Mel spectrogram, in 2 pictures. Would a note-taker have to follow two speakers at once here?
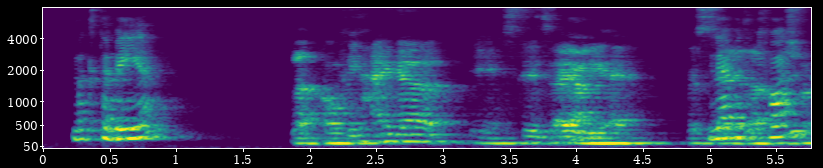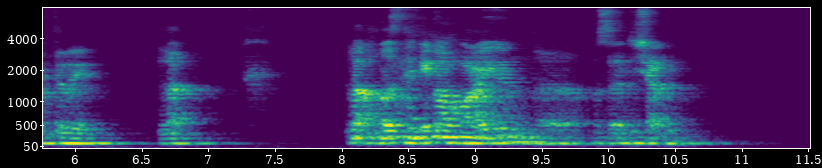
Yes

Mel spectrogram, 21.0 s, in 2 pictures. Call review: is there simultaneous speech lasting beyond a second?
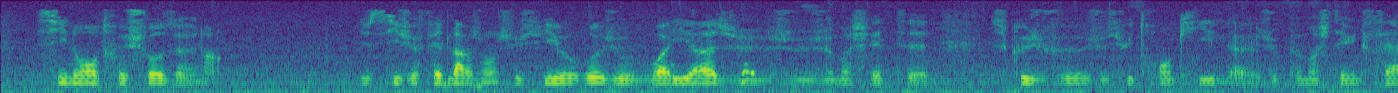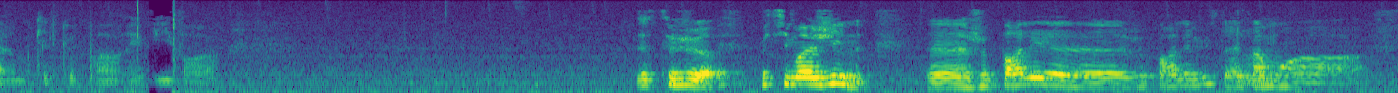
No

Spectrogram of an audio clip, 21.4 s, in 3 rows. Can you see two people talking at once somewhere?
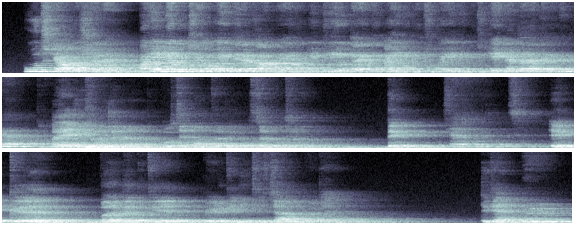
No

